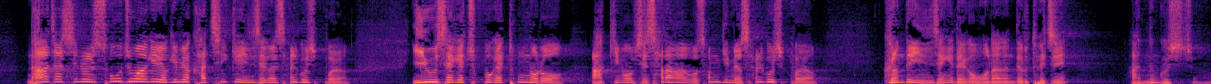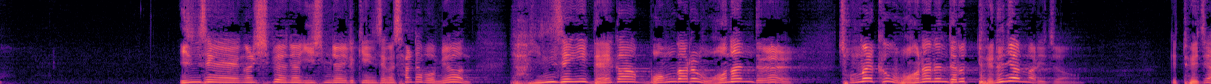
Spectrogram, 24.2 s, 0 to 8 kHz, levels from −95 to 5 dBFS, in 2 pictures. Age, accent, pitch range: 30-49, native, 150-225 Hz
